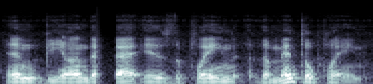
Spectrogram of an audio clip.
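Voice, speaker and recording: A man's voice: sits low, fairly even intonation, slow, darkish tone. A man casually hosting an online discussion show in a rambling, easygoing way, speaking off the cuff. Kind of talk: casual unscripted hosting and chat.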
